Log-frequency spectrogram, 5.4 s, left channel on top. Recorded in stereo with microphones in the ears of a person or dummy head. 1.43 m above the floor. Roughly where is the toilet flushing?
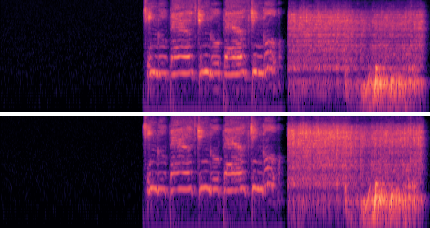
Right.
